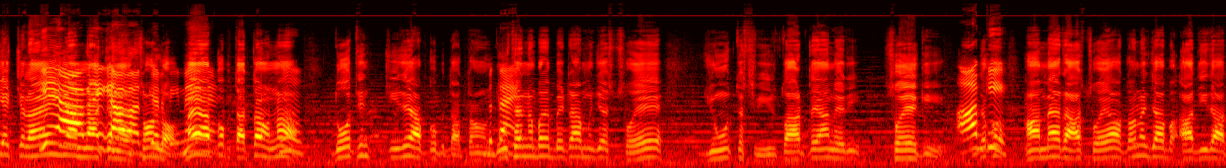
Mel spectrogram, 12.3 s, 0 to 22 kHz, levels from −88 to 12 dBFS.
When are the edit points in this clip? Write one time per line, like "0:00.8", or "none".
none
